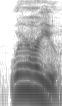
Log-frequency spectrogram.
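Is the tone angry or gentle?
gentle. It is said gently and invitingly.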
